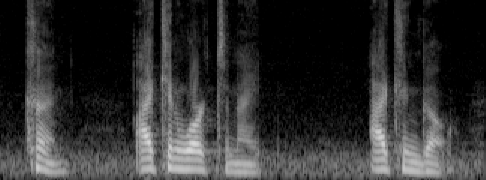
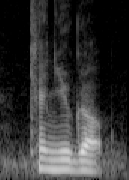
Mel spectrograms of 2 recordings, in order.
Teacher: say can you go but again if the a is softer it almost sounds like you're going right from the consonant to the other consonant cutting out the vowel in between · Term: softened version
